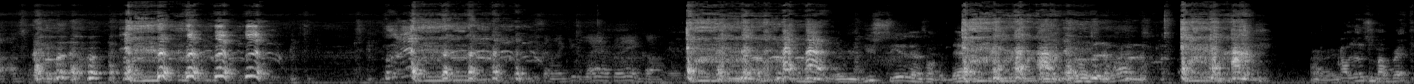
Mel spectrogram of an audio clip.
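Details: Adult coughing fit: repeated harsh cough bursts mixed with laughter and strained breathing; he reports he could not breathe or talk.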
